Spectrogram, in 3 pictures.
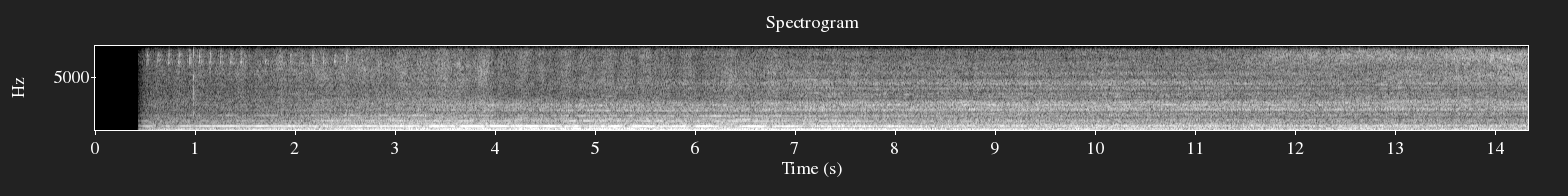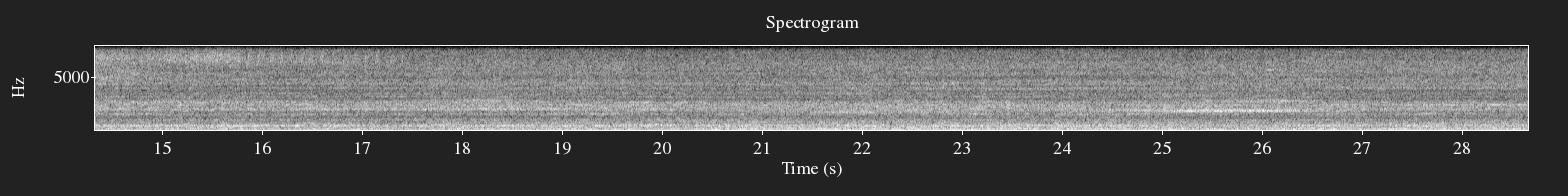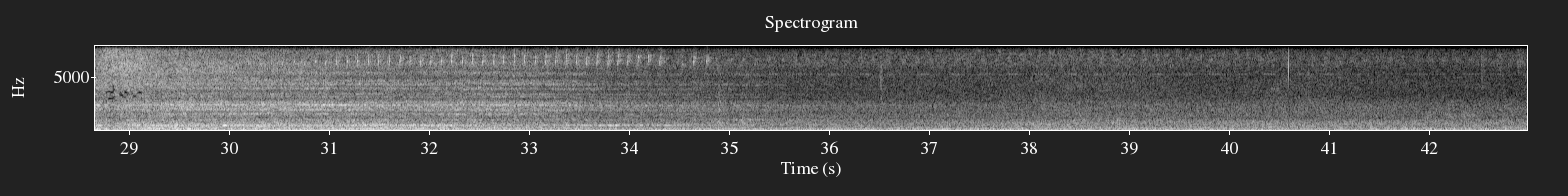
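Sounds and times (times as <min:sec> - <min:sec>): train wheels rumbling on track: 0:00.4 - 0:42.9
brief hiss: 0:28.7 - 0:29.4.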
